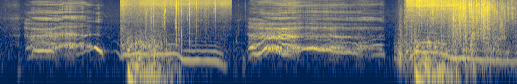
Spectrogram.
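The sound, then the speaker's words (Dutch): Twice, a long, wavering groan-like blowing sound of a wolf blowing a little pig's hut apart is followed by a loud, noisy crash of wood cracking and splintering apart, each crash rumbling for about two seconds. “Prima, dan blaas ik en proest ik maar en zo blaas ik jouw hutje uit elkaar.”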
